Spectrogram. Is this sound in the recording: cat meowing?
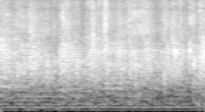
no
